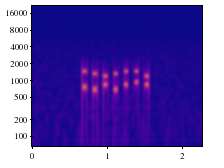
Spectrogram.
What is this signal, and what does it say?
DTMF, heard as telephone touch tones, dialled by machine, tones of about 60 ms. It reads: 62729#7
